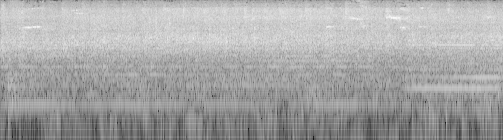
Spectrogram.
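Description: High-speed hydraulic cardboard baler running: a steady mechanical hiss over a constant low hum. A second, higher hum joins about eight seconds in.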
